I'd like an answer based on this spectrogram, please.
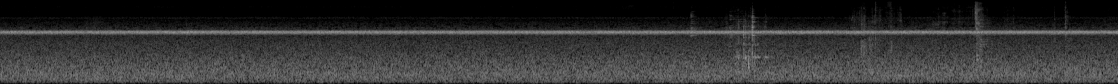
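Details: Bell crickets singing at night beside a campfire and a river: a steady, high ringing tone runs unbroken through the clip over the constant rush of flowing water, with a few sharp crackles and pops from the fire near the end.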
